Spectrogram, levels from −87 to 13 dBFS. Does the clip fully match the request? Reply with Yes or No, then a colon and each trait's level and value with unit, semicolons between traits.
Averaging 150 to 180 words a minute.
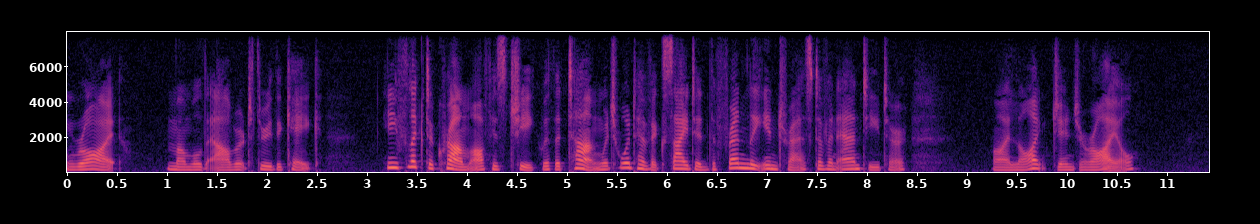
Yes: average, 165 wpm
